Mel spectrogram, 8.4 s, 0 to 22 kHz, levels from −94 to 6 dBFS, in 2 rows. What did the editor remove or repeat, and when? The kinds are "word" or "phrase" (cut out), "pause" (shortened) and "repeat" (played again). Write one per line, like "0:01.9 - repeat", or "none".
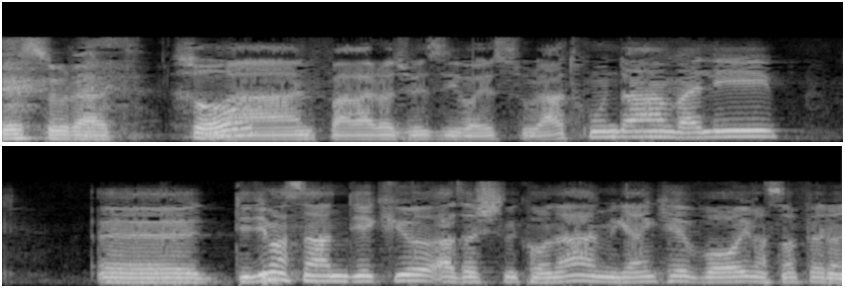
0:06.7 - word

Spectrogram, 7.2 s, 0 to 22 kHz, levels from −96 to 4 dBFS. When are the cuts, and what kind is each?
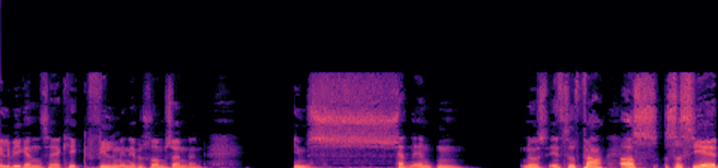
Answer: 0:04.0 - word
0:05.6 - word
0:06.2 - word

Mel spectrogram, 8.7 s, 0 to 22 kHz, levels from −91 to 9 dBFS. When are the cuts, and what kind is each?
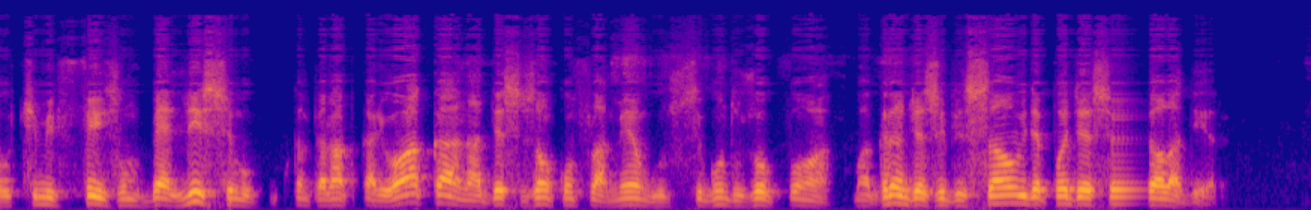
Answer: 0:05.6 - pause

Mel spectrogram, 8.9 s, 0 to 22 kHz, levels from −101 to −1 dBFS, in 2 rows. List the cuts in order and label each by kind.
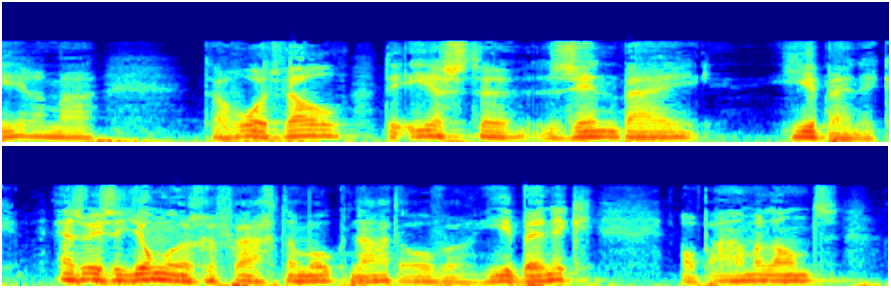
0:04.6 - pause
0:06.4 - word

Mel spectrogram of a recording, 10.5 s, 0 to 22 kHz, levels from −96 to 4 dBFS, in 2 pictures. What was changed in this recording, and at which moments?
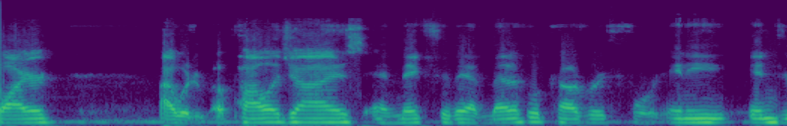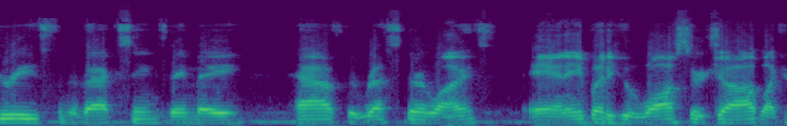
0:08.5 - pause

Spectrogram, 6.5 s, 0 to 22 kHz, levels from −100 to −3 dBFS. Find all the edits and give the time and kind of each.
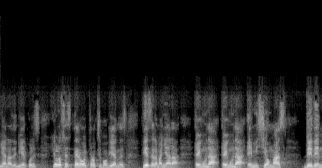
0:04.4 - repeat

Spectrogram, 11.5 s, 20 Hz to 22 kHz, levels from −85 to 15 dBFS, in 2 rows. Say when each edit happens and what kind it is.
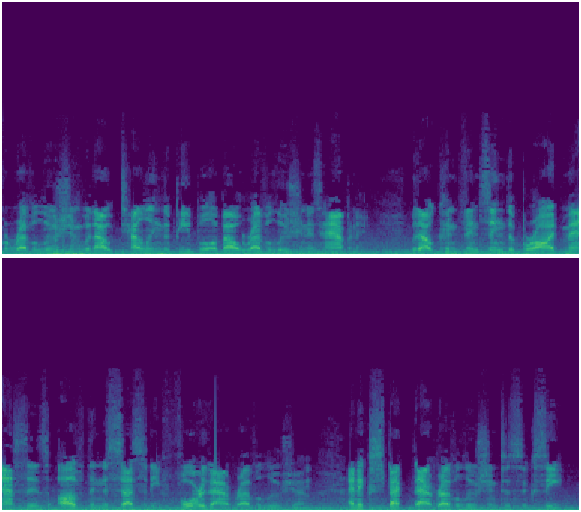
0:02.4 - phrase

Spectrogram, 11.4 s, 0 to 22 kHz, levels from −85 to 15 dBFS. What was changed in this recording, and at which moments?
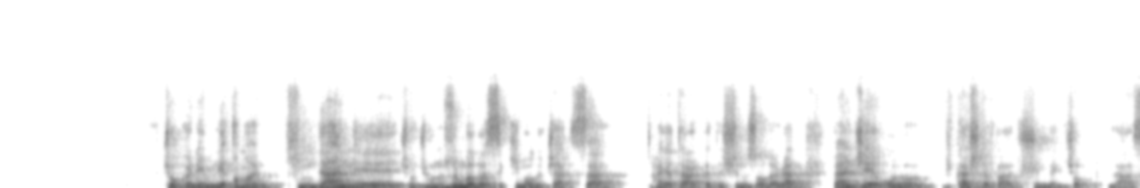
none

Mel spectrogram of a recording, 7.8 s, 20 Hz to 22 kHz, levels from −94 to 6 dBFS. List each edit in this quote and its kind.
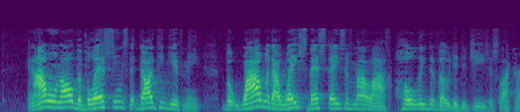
0:04.6 - word
0:05.9 - pause

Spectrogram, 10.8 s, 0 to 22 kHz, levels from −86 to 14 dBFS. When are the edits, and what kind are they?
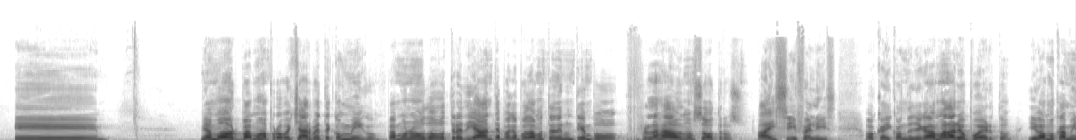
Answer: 0:03.9 - pause

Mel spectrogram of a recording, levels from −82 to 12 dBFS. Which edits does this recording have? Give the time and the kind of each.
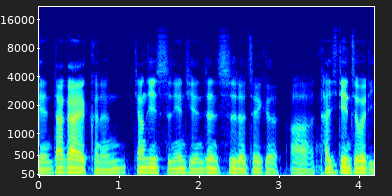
0:01.1 - pause
0:03.0 - pause

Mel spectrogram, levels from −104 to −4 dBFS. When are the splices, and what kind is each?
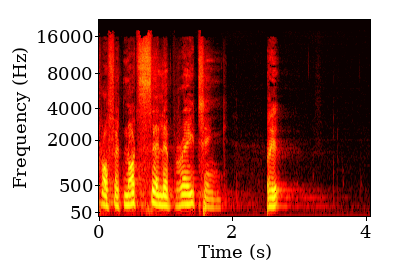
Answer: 0:02.5 - word

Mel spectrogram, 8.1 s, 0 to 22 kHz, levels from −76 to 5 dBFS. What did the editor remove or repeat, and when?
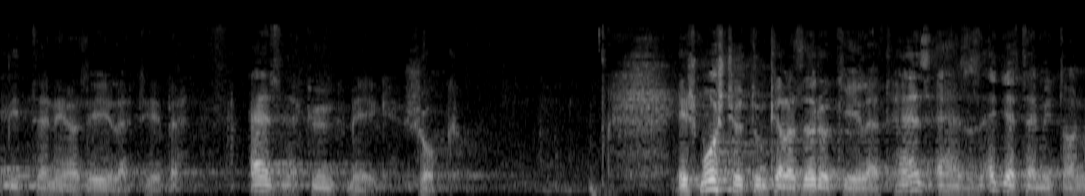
none

